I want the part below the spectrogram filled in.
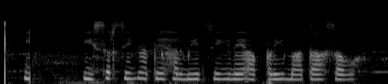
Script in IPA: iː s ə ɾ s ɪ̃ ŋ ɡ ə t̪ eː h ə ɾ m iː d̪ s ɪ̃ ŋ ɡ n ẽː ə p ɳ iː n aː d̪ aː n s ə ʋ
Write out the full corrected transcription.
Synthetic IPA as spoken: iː s ə ɾ s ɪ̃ ŋ ɡ ə t̪ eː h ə ɾ m iː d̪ s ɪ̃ ŋ ɡ n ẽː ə p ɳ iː m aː t̪ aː s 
